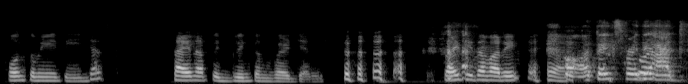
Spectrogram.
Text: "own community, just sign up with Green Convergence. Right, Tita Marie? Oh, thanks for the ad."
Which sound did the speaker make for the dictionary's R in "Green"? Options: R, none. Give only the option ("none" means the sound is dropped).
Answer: R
